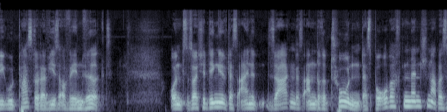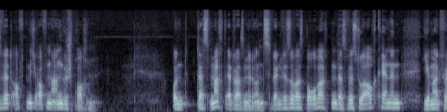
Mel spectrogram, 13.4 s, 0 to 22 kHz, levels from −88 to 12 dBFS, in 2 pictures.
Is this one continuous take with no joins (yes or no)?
no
